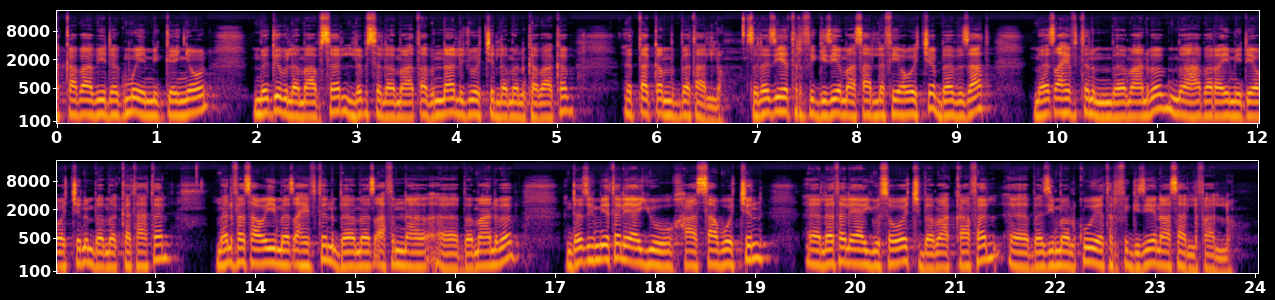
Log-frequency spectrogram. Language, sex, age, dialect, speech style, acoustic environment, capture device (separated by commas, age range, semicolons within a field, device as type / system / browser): Amharic, male, 35-44, Ethiopia - Gojjam, relaxed; focused, nature; silence, mobile / Linux / Chrome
